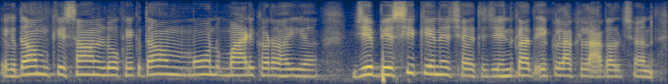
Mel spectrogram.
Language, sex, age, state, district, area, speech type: Maithili, female, 60+, Bihar, Muzaffarpur, rural, spontaneous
